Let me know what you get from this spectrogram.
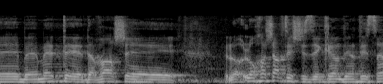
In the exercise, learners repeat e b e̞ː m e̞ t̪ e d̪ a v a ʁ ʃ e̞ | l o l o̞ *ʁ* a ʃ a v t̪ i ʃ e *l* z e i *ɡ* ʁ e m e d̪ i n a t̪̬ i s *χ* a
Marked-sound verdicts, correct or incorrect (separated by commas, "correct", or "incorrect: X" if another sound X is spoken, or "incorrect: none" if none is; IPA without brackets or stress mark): incorrect: χ, incorrect: none, incorrect: k, incorrect: ʁ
